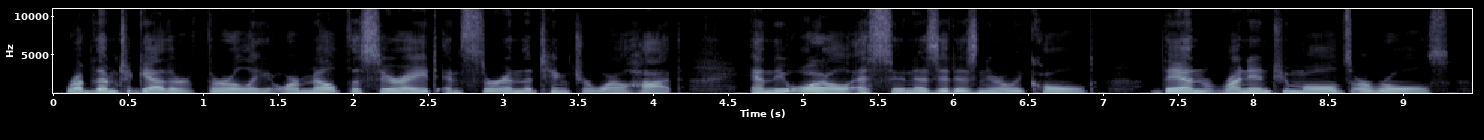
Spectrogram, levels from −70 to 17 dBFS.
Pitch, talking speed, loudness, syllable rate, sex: 215 Hz, 195 wpm, -18 LUFS, 5.0 syllables/s, female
